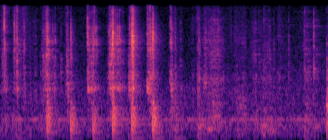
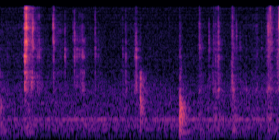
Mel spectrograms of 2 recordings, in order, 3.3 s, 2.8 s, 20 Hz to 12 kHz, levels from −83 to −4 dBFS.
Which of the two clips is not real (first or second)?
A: second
